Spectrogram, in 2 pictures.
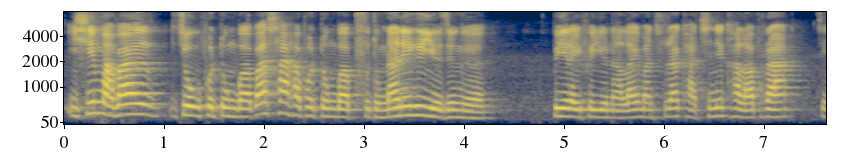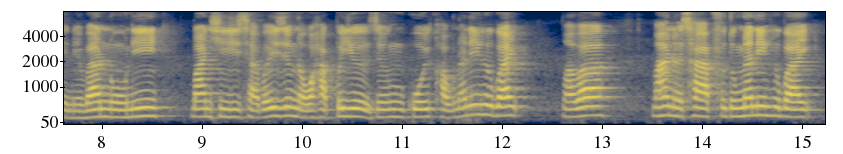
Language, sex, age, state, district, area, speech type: Bodo, female, 60+, Assam, Kokrajhar, rural, spontaneous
